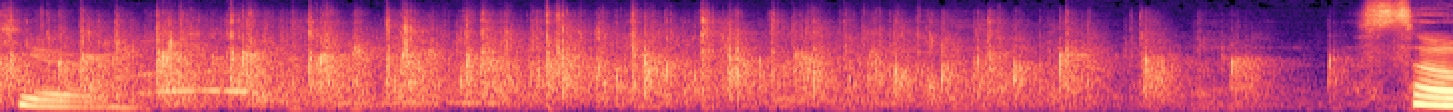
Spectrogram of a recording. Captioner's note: applause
